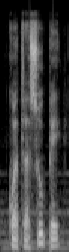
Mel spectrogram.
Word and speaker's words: coatlaxopeuh: Azteca náhuatl de coatla el cual es pronunciado quatrasupe y suena extremadamente parecido a la palabra en español Guadalupe coa significa serpiente tla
